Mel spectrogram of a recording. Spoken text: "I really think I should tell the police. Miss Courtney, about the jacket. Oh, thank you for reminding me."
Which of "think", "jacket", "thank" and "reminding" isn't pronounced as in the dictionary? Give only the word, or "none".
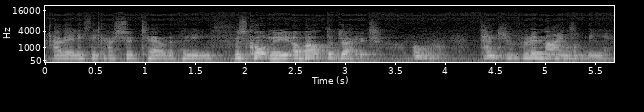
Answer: none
